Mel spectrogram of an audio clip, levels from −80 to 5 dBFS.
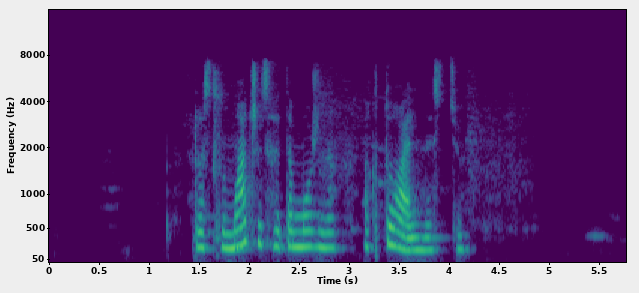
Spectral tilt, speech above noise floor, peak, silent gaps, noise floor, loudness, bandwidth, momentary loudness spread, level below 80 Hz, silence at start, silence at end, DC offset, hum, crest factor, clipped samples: -6 dB/octave; 55 dB; -8 dBFS; none; -79 dBFS; -25 LUFS; 7.8 kHz; 16 LU; -68 dBFS; 1.45 s; 1.6 s; under 0.1%; none; 20 dB; under 0.1%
